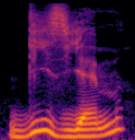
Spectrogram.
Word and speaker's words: dixième: Le dixième, so remember, even if you've got this X here, you pronounce it Z.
